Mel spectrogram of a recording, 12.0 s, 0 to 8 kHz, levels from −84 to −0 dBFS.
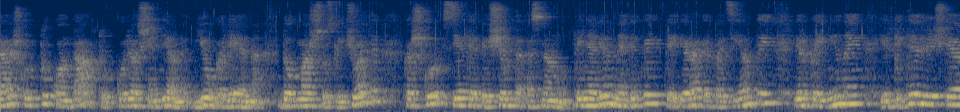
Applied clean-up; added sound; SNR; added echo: neural separator model SepFormer DNS4.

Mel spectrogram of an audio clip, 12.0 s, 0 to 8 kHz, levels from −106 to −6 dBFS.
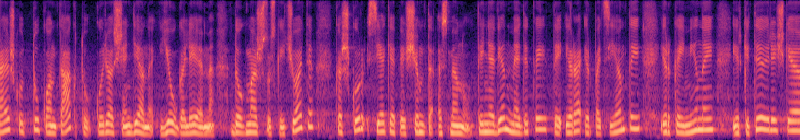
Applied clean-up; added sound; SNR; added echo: none; none; none; none.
